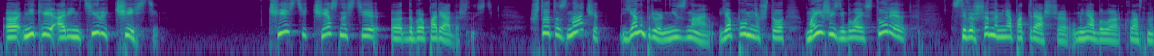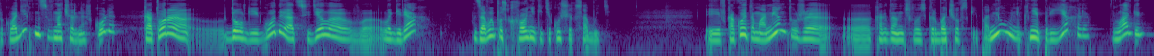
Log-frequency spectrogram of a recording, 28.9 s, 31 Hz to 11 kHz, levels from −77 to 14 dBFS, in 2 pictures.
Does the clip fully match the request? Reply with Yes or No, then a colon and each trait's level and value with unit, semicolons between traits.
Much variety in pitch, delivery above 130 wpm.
No: wide, 7.4 semitones; average, 120 wpm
